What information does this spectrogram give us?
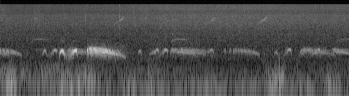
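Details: Two cooperating spotted dove decoys, a perch bird and a ground bird, call in forest to draw in wild doves for trapping. A loud stuttered coo phrase is followed by softer repeated cooing phrases.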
